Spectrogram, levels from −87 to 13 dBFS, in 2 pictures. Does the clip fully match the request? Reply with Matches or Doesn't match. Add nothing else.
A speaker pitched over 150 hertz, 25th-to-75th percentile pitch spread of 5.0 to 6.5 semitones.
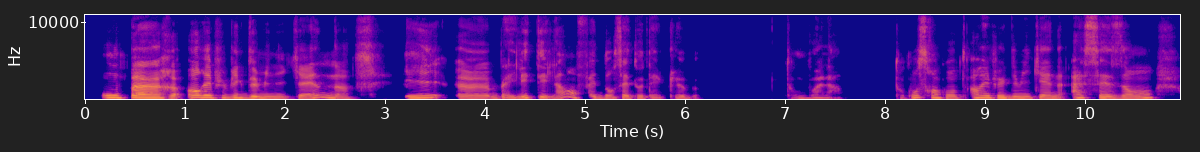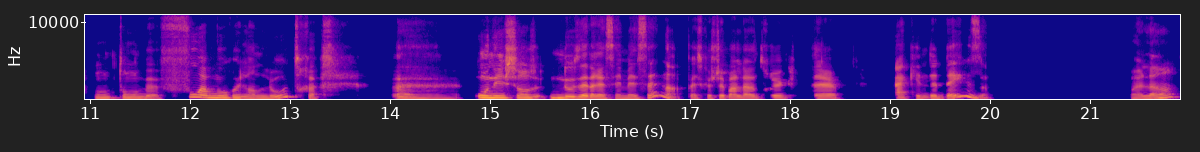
Matches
